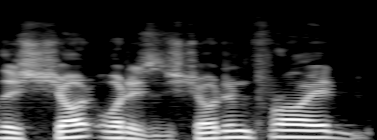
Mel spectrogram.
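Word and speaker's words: Schadenfreude: Shodden Freud. Shoden Freud. Shod and Freud. Thank you. I can never pronounce it about him.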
